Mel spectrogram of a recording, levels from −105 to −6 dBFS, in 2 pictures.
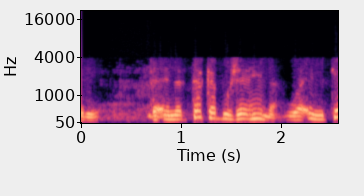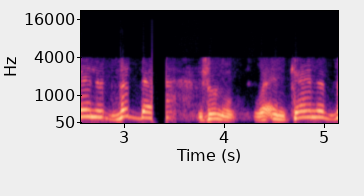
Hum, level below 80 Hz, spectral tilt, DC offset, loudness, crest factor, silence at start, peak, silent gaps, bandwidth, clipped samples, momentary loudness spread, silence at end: none; -56 dBFS; -12.5 dB/octave; under 0.1%; -23 LUFS; 16 dB; 0 s; -8 dBFS; 3.34-3.40 s; 4.1 kHz; under 0.1%; 7 LU; 0 s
